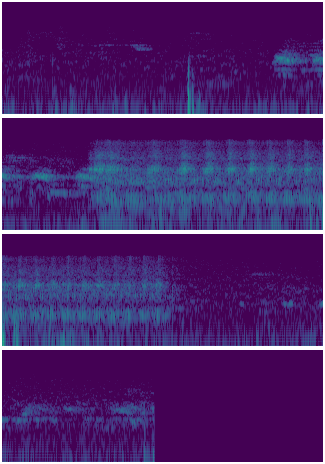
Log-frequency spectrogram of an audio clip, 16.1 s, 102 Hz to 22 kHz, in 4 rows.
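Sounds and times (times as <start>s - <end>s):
small electric motors with propellers: 5.1s - 10.2s.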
